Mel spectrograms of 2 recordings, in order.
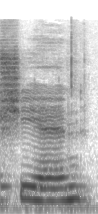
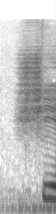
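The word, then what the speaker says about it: Shein: of Sheen she it I don't know how you pronounce it my daughter tells me every time Mom that's not how you pronounce it it's spelled like it sounds to me but I guess it's not it's she and look how cute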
